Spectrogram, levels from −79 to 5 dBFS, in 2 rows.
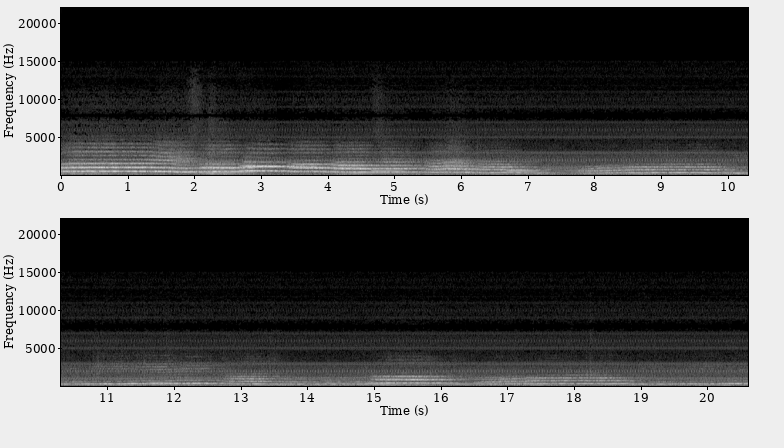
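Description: Timecode bleed runs throughout, from start to finish. Linear timecode at 25 frames per second leaks in from an adjacent track or cable. Its square wave flips between roughly 1 and 2 kHz, giving a steady chirping warble well below the sound, somewhere near 20 dB down.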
